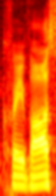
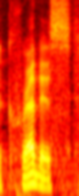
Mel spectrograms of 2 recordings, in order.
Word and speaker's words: Crevasse: actually asked me like why do I pronounce it cras as opposed to crevice um last time I read up on the map description um it was actually supposed to be the uh the French word or it isn't it isn't the English word for crevice it was cras so I've always been pronouncing it cros ever since but if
